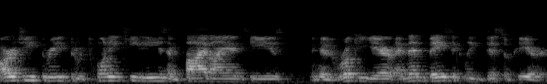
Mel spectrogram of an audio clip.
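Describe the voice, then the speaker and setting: With lively intonation and a fairly quick pace, a man's voice comes through noticeable background noise. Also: fairly high pitch for a man. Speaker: fantasy football podcast host. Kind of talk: reading aloud; casual podcast banter. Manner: animated.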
